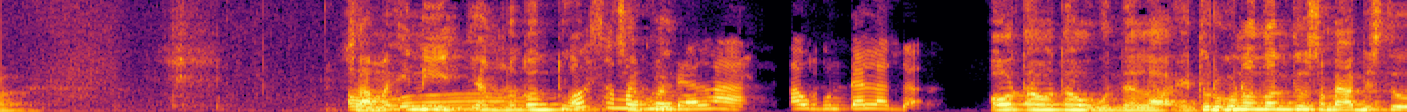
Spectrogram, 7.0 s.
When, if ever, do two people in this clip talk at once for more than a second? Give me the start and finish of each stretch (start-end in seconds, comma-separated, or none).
1.7-3.4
